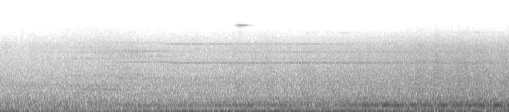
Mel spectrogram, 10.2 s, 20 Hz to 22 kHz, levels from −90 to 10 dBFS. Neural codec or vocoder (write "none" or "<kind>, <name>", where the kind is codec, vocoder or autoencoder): none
